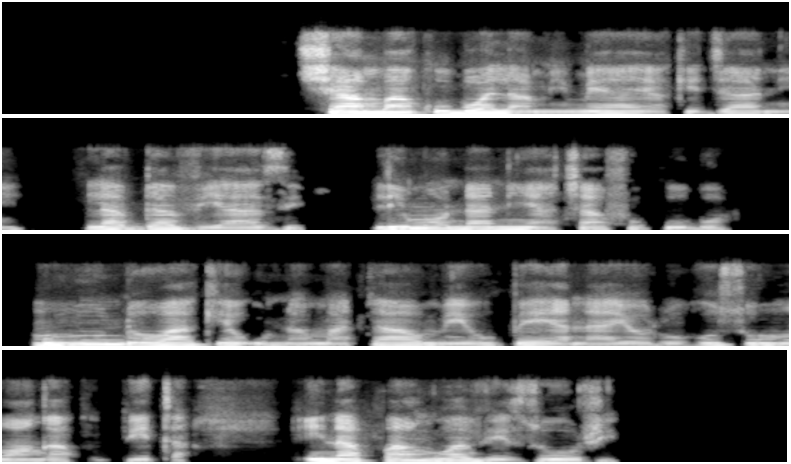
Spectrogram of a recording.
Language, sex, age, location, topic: Swahili, female, 25-35, Nairobi, agriculture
